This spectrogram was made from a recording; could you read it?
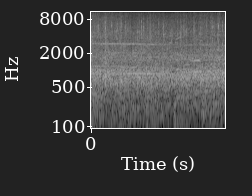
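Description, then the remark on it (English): A large crowd cheers and murmurs in a steady, continuous roar, with many voices blending into a dense wash of sound and no single voice standing out, reacting to the Duke and Duchess of Edinburgh and their children in an area lined by uniformed civil organisations, including the St John Amis. “This area, which is lined by the uniformed civil organisations, including the St John Amis, you can hear the crowd reacting to the Duke and Duchess of Edinburgh and their children.”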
